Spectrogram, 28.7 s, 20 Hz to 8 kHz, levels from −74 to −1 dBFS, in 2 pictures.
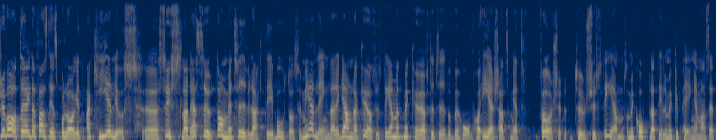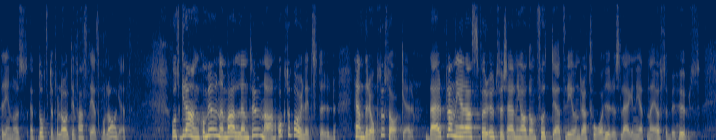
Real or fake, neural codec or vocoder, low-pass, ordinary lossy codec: real; none; none; none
